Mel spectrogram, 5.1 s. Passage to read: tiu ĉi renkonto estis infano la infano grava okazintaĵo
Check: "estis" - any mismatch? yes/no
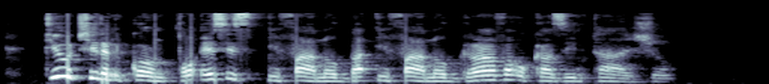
no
